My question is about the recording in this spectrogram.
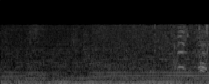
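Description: Soft sustained background music. About one and a half seconds in, domestic geese start honking in quick repeated calls.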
